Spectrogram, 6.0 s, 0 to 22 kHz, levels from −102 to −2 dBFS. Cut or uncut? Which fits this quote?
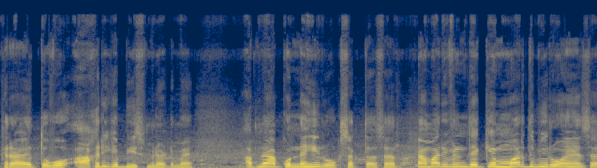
cut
